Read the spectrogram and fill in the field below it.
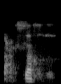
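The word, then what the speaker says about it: נסה: 히브리어 성경도 아주 추측적인 나사라는 단어, 정확하게 발음하면 나사흐거든요. 나사흐. 뒤에 있는 발음은 묵음이어서 나사흐.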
